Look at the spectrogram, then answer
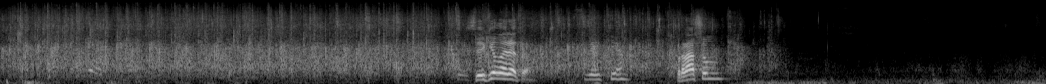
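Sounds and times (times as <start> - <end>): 
studio audience applause welcoming a guest sociolinguist onto a talk show: 0.0 - 8.0
speech: 4.7 - 7.4.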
